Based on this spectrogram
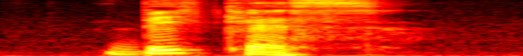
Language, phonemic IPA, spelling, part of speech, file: French, /be.kas/, bécasses, noun, LL-Q150 (fra)-bécasses.wav
- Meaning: plural of bécasse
